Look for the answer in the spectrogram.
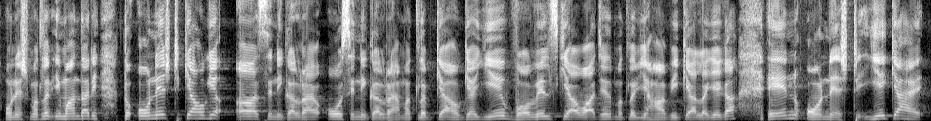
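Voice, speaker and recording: Here a man gives a classroom-type Hindi grammar lesson, quizzing the students with rhetorical questions again and again as he explains. He has a fairly high, sharp, smooth voice and keeps a moderate pace.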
